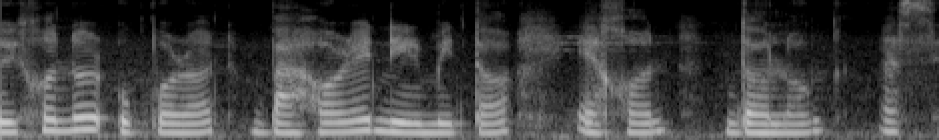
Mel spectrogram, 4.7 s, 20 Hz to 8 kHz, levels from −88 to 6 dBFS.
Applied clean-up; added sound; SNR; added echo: none; none; none; none.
